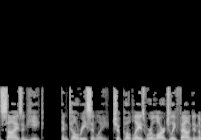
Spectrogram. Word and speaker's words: chipotle: A chipotle, kipotle, Spanish, tipotle, or chilpotle, which comes from the Nahuatl word chilpotle, Nahuatl pronunciation, t-i-l po court, I, meaning smoked chili, is a smoked dried jalapeño.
